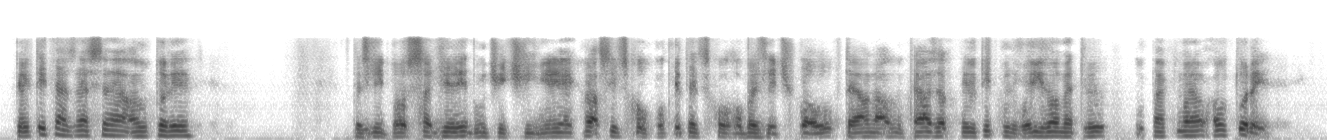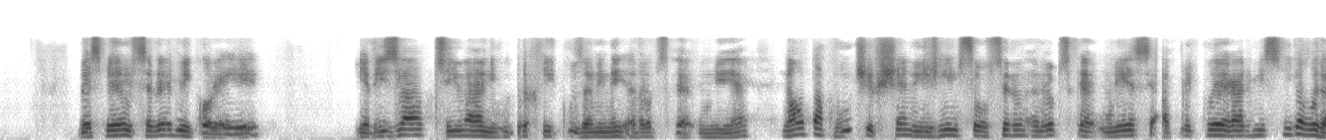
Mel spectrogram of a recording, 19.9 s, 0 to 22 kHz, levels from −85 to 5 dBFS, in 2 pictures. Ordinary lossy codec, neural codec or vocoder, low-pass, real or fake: none; codec, 16 kHz, 1 kbps, FreqCodec, smaller model; 7.2 kHz; fake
